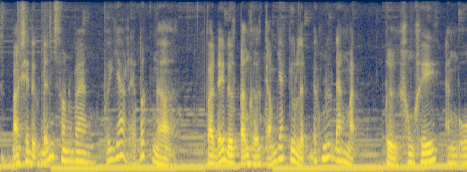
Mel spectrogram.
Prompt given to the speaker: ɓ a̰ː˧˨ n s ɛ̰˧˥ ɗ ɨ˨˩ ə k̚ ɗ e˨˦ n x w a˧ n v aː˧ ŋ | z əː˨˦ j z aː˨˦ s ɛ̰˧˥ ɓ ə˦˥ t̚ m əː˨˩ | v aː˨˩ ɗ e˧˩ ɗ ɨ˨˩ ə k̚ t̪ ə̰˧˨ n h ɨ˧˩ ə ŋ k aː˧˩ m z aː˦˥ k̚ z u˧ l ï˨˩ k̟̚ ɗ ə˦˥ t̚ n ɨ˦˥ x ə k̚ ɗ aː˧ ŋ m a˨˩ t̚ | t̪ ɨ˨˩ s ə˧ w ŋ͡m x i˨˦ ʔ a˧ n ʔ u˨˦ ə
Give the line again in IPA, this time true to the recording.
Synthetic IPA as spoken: ɓ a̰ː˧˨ n s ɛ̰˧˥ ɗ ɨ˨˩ ə k̚ ɗ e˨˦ n s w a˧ n v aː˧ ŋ | v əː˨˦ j z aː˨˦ z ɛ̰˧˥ ɓ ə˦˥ t̚ ŋ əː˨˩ | v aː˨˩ ɗ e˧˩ ɗ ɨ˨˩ ə k̚ t̪ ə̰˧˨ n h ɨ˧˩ ə ŋ k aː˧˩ m z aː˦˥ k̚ z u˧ l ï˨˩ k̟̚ ɗ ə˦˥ t̚ n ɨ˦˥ ə k̚ ɗ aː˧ ŋ m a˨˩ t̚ | t̪ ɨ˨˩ x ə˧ w ŋ͡m x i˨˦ ʔ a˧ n ʔ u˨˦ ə

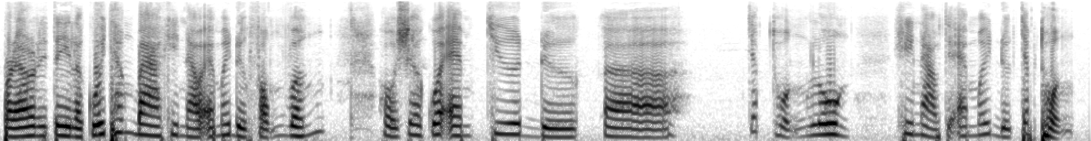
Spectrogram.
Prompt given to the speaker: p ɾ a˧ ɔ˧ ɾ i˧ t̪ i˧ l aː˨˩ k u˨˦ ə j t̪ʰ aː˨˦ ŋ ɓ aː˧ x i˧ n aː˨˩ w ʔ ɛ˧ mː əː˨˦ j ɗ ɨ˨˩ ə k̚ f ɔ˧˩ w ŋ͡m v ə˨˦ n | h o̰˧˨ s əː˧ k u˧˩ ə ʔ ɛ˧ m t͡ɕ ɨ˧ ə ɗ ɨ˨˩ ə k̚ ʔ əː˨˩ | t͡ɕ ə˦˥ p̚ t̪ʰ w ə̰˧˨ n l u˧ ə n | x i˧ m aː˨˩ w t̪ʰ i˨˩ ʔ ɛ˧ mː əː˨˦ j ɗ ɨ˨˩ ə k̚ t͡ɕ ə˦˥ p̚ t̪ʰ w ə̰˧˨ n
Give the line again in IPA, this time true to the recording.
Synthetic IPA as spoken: p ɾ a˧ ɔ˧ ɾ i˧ t̪ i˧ l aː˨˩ k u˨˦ ə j t̪ʰ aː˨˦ ŋ ɓ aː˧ x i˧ n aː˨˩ w ʔ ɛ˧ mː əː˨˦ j ɗ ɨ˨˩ ə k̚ f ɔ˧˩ w ŋ͡m v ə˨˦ n | h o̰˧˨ s əː˧ k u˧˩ ə ʔ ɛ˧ m t͡ɕ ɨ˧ ə ɗ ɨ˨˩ ə k̚ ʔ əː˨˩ | t͡ɕ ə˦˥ p̚ t̪ʰ w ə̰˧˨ n l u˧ ə n | x i˧ n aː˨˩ w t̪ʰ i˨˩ ʔ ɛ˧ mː əː˨˦ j ɗ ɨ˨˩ ə k̚ t͡ɕ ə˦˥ p̚ t̪ʰ w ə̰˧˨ n

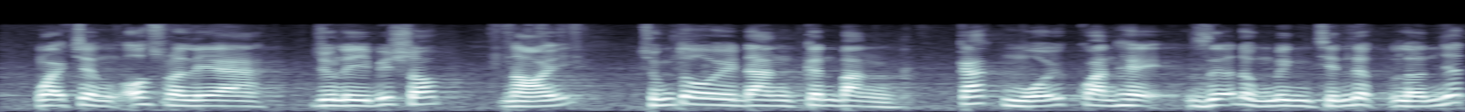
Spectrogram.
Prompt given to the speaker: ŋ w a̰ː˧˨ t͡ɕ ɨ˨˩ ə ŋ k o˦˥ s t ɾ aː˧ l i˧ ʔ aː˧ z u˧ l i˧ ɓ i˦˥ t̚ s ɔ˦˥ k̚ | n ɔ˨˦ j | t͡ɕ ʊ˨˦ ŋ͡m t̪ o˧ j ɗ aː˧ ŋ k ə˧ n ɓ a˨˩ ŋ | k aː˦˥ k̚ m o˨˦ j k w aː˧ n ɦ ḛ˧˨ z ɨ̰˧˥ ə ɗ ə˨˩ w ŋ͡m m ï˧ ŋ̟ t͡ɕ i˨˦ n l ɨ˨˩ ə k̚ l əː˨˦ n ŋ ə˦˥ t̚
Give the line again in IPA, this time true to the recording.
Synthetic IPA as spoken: ŋ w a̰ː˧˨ t͡ɕ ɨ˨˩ ə ŋ ʔ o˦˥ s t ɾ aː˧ l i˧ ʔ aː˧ z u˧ l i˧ ɓ i˦˥ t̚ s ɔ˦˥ p̚ | n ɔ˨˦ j | t͡ɕ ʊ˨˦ ŋ͡m t̪ o˧ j ɗ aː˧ ŋ k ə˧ n ɓ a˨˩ ŋ | k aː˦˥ k̚ m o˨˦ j k w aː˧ n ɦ ḛ˧˨ z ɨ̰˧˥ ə ɗ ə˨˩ w ŋ͡m m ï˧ ŋ̟ t͡ɕ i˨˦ n l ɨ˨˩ ə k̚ l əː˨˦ n ɲ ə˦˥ t̚

